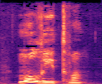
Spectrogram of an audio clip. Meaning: prayer
- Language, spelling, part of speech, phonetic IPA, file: Ukrainian, молитва, noun, [mɔˈɫɪtʋɐ], Uk-молитва.ogg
